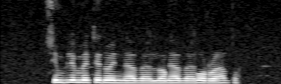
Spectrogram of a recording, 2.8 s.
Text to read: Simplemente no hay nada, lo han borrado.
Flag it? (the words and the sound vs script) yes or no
yes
